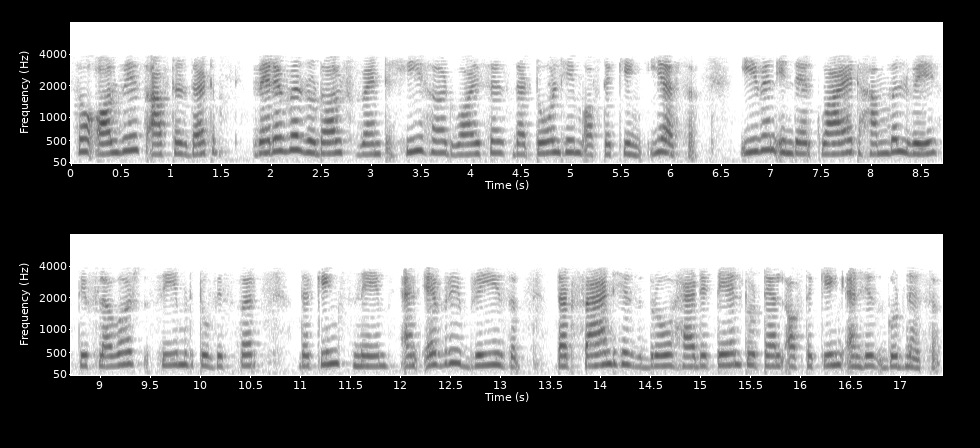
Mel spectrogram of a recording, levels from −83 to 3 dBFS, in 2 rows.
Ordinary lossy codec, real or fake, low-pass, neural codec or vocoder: AAC, 16 kbps; real; 7.2 kHz; none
